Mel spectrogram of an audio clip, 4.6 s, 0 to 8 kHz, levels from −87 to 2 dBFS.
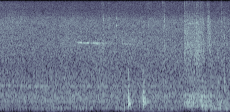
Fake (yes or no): no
